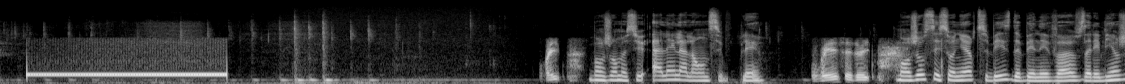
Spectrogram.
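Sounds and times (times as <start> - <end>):
telephone dial tone: 0.2 - 2.3
speech: 5.5 - 11.2.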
